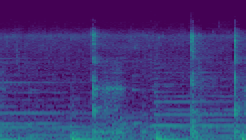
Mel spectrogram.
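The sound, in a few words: frying in ghee, sizzling bubbles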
